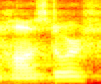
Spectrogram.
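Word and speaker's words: Hausdorf: My name is Hosdorf. My last name is spelled H A U S D O R F.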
